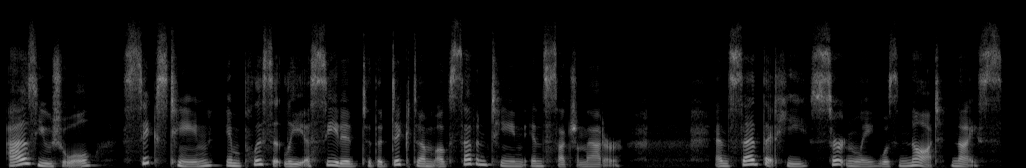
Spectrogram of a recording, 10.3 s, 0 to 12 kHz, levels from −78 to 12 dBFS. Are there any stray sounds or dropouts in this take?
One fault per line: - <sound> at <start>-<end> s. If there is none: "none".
none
